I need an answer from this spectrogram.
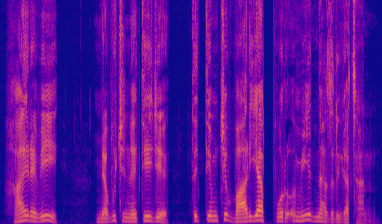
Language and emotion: Kashmiri, happy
